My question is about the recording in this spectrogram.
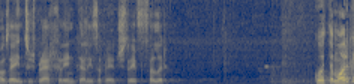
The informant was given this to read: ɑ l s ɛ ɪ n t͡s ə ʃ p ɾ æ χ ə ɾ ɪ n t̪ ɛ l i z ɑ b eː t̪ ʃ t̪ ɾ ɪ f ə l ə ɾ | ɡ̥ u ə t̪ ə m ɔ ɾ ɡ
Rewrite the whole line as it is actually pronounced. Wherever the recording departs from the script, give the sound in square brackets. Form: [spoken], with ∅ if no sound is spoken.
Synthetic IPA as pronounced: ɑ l s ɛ ɪ n t͡s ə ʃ p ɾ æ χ ə ɾ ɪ n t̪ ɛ l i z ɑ b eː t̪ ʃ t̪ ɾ ɪ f ə l ə ɾ | ɡ̥ u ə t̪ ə m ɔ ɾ ɡ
